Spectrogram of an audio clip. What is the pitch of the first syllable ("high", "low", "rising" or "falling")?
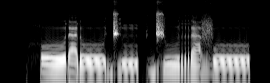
high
